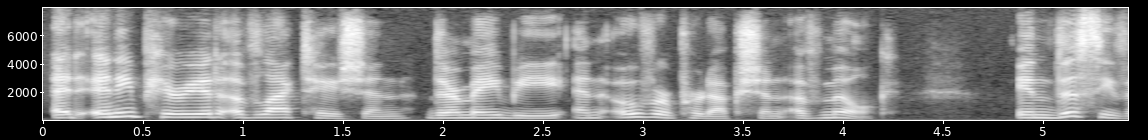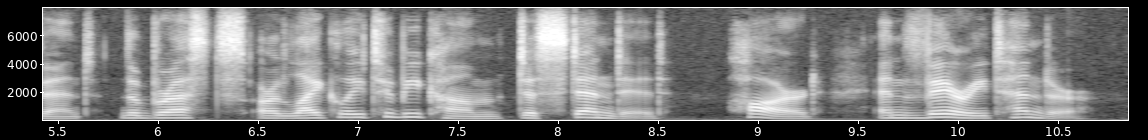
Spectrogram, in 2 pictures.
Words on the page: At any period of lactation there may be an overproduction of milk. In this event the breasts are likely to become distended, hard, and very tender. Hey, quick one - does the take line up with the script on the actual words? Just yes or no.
yes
